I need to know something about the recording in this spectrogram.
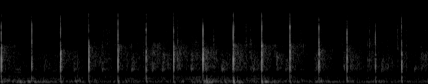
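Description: Press photographers' camera shutters clicking in a rapid, irregular flurry, about four to five clicks a second.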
